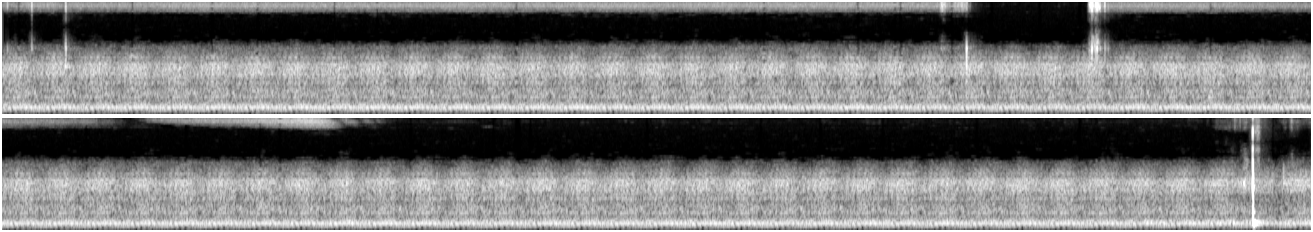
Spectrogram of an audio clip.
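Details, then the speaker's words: Microsuction of impacted ear wax lying directly on the eardrum, attributed to cotton bud use; steady loud hissing, roaring suction noise with faint buzzing pulse as the probe contacts the eardrum; patient keeps still, eyes open, not dizzy. "I can't get any more out because I'm putting the suction probe on the eardrum. I can feel the eardrum, I can visually see it being sucked into the suction probe, so we don't want to cause any trauma there."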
